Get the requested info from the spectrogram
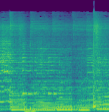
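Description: Live band playing an instrumental break of a slow blues ballad: electric guitars over bass, keyboard and drums, with one sharp drum or cymbal hit near the end.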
